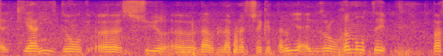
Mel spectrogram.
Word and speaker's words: Plaça Catalunya: Donc ça c'est écrit C-D, et ça se prononce Plaça Catalunya.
